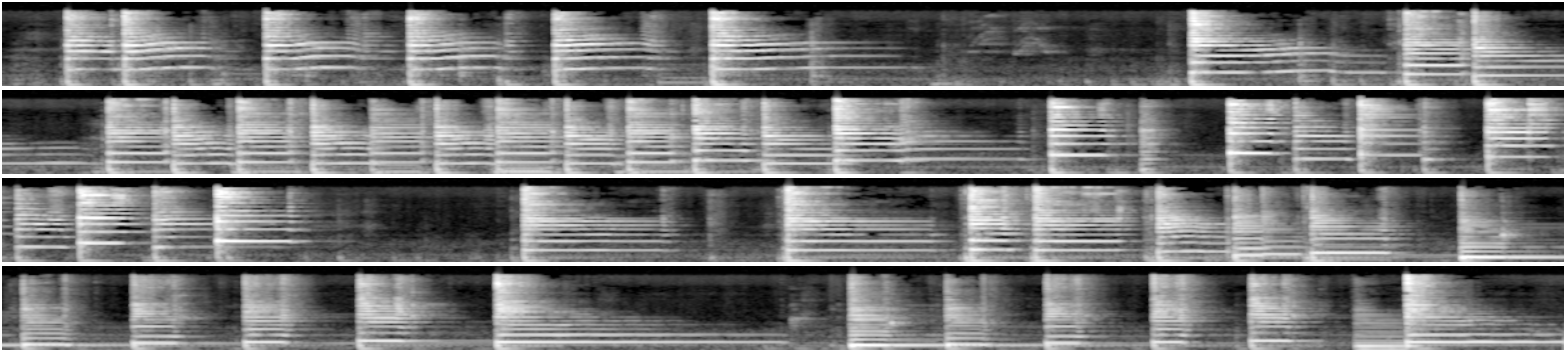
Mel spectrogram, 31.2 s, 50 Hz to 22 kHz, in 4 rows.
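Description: Yamaha APX 500 II steel-string acoustic guitar playing a single-note lead line. It opens with five repeated notes, each bent up in pitch (full string bends), then runs of single notes broken by two short pauses, with lower notes ringing on near the end.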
